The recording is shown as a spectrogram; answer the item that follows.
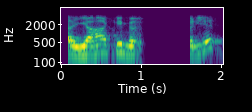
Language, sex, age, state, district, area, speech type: Hindi, male, 60+, Uttar Pradesh, Sitapur, rural, conversation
